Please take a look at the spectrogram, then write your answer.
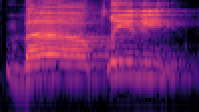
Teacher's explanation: طا کو منہ بھر کے پڑھیں گے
